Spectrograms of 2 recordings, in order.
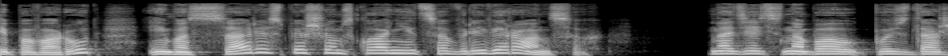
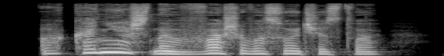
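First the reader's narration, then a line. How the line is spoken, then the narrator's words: Timid babble. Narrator (Russian): пролепетала Сари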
